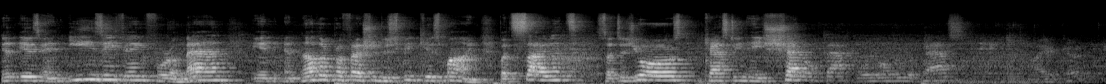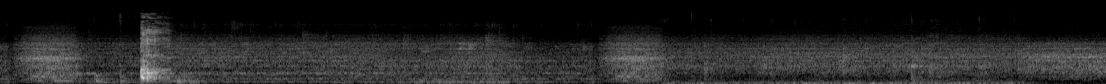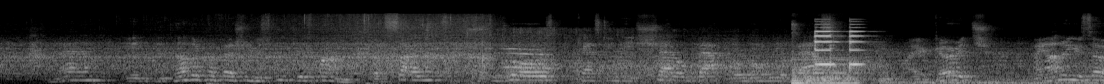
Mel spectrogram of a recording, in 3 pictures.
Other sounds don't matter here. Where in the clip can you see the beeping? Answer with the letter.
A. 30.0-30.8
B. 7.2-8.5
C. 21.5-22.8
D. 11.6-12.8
A.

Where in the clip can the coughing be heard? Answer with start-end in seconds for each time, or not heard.
11.6-12.8.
